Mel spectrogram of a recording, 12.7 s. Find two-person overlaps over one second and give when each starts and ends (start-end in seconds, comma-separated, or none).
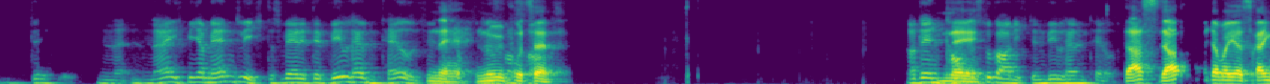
4.3-5.5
